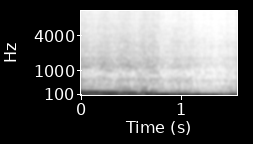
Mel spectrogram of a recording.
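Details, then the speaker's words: 1990 Mercedes-Benz 190E Evo 1 with Evo 2 kit (Cosworth engine); a deep, heavy note with a booming low drone as revs rise and fall sounds weird and rough. Abnormal sound when revving, cause unknown. "They will forgive me, but the this engine sounds is weird."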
